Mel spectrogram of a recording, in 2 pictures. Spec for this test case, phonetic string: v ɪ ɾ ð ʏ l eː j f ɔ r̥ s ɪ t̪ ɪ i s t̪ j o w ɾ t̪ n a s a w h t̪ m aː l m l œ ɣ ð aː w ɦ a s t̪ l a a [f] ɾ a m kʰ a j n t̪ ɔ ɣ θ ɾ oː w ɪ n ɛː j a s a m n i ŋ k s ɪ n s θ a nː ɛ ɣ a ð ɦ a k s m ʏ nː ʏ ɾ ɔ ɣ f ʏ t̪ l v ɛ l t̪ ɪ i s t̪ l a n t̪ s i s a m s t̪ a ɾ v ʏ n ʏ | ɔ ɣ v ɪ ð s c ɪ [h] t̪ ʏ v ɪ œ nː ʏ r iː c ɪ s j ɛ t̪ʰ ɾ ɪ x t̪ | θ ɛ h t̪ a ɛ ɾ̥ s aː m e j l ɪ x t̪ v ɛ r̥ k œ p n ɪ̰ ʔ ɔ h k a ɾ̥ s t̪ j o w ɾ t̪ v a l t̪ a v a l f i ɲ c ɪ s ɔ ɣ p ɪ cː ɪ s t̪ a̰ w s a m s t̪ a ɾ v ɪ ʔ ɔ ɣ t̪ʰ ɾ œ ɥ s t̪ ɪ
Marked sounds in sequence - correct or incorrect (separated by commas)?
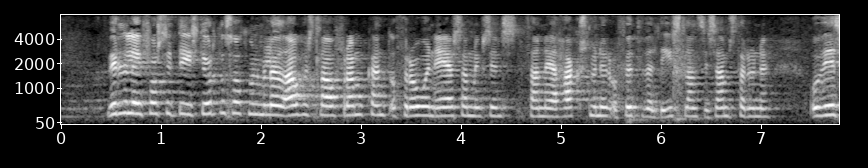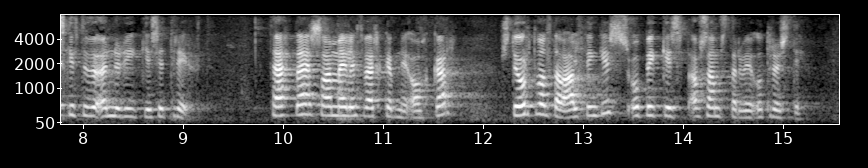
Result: correct, incorrect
